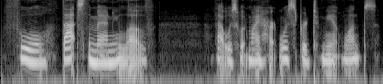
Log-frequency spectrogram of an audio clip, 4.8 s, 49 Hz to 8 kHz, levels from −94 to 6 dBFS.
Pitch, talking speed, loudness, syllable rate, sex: 200 Hz, 200 wpm, -19 LUFS, 4.7 syllables/s, female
